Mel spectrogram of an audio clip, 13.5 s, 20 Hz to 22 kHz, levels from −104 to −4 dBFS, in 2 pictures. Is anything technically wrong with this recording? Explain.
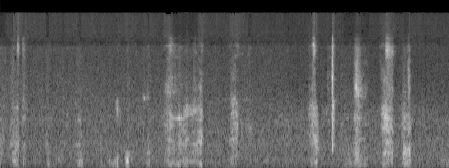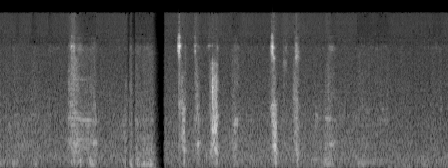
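Yes. Short concealed packet loss occurs twice, at 8.63 to 8.70 s and 8.71 to 8.78 s. Each time about 40 ms of audio failed to arrive, and the receiver bridged the gap by extending the preceding sound before blending back, leaving two quick smeared wobbles in the speech.

A long network dropout is the likely cause of the gap from 9.03 to 9.22 s. About 160 ms of speech is missing. The last sound is stretched into a fading buzz or hiss, then about 80 ms of near-silence follows before the speech resumes.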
